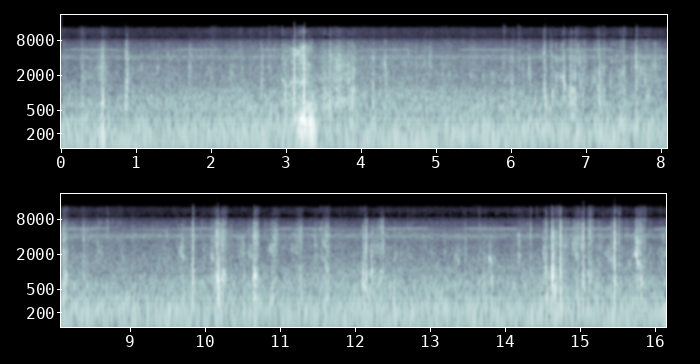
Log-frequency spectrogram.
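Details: Close-up of wild raccoons eating: sporadic sharp cracks and crunching bites, with one longer rasping crunch early on, separated by quiet stretches and a faint steady high hum.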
